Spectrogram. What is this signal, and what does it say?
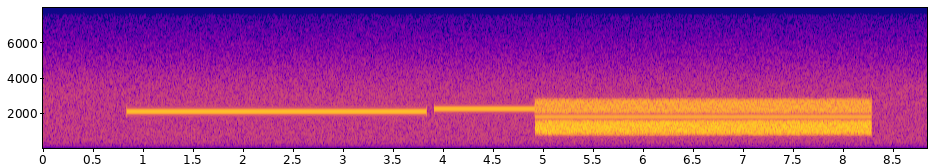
Dial-up modem handshake (low-speed, two carriers), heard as two whistles, then hiss.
